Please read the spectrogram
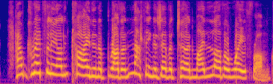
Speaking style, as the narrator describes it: cried Miss Pross

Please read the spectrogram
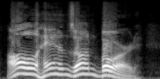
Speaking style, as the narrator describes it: shouted Pencroft

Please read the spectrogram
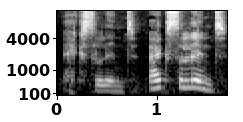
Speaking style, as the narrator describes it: he exclaimed, with gratification

